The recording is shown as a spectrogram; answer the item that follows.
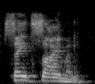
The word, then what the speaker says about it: Saint-Simon: And he essentially understood Monsignor Ryan understood social justice in the sense that was used by Henri de Saint-Simon, Saint-Simon, I'll go with the English pronunciation, and Henry George, which the essence of it is that the end justifies the means.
